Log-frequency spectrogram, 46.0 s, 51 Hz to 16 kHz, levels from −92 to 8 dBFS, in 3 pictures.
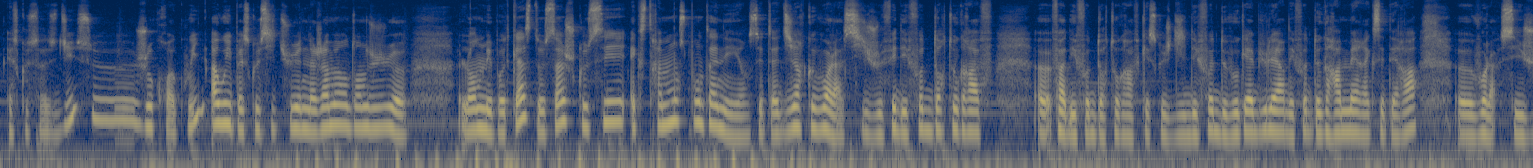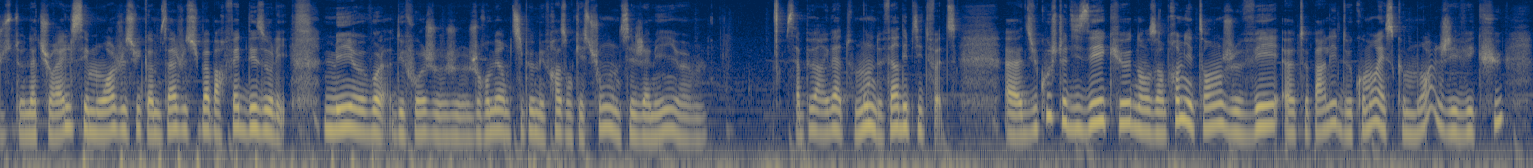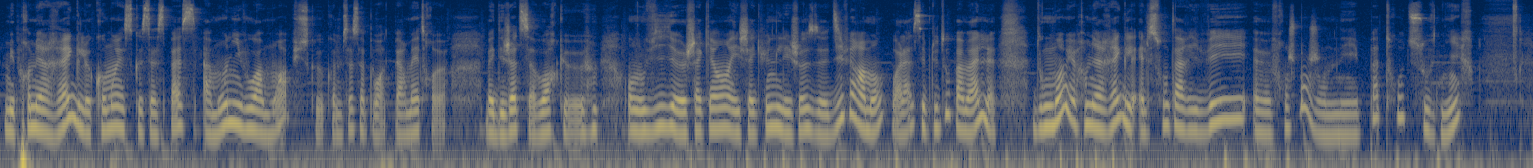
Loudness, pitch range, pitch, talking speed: -28 LUFS, 170-215 Hz, 190 Hz, 240 wpm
